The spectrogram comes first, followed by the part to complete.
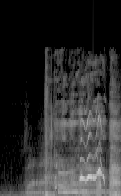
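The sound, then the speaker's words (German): A voice imitates a gurnard fish's grunting with a strained, wheezy, croaking tone that rises and wavers for about two seconds, fairly loud, with no other talk. “Und ähm, ja, da schwimmt er so rum und macht seine Geräusche.”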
